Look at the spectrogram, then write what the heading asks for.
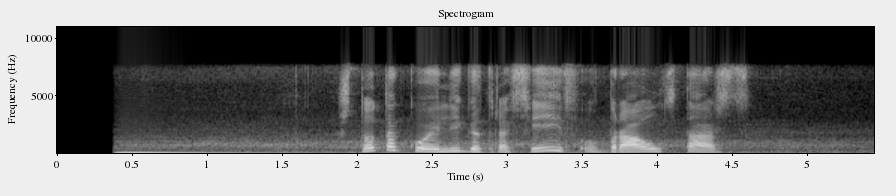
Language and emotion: Russian, neutral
